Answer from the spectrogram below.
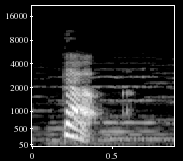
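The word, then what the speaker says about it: تاء: Then next we have ta, ta. It's pronunciation just like a t in English, t, t.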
